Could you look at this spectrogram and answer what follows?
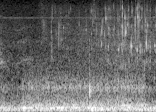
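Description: Filtered water pouring steadily into a jar of salted vegetables for a raw pickle recipe, a continuous close splashing and trickling that runs unbroken and alone.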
